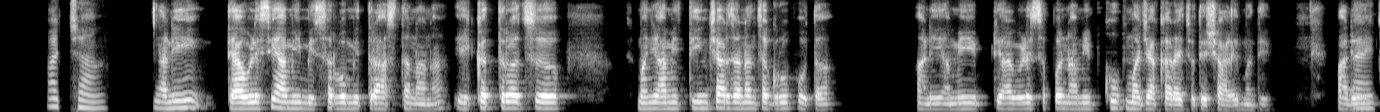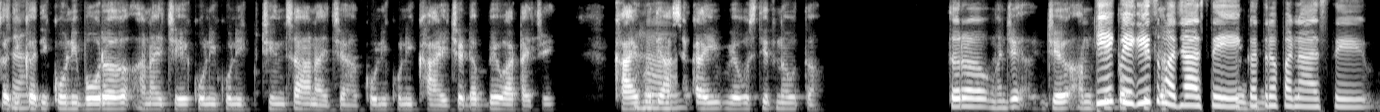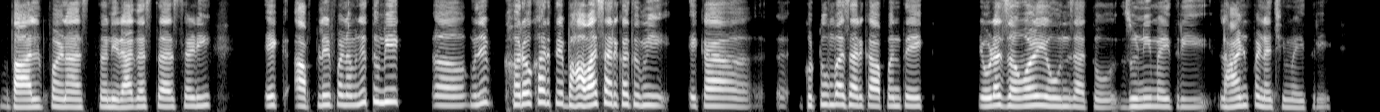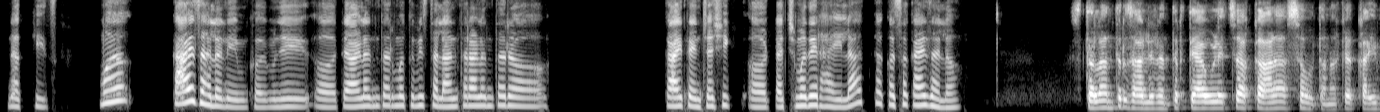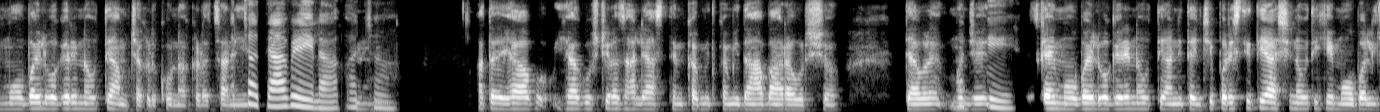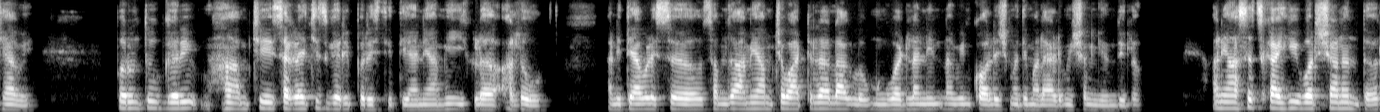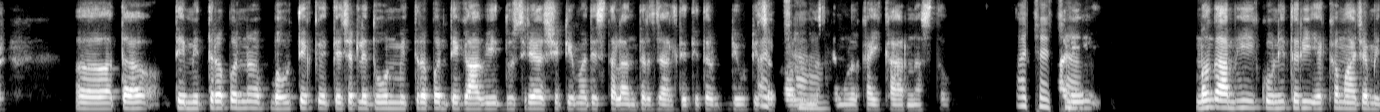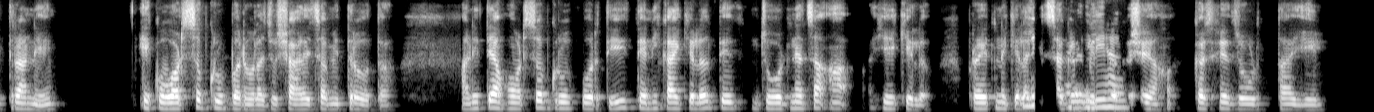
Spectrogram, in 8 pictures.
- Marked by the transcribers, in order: in English: "ग्रुप"; other background noise; in English: "टचमध्ये"; in English: "एडमिशन"; in English: "सिटीमध्ये"; in English: "ड्युटीचा प्रॉब्लेम"; in English: "ग्रुप"; in English: "ग्रुपवरती"; in English: "लिंक"
- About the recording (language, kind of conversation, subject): Marathi, podcast, जुनी मैत्री पुन्हा नव्याने कशी जिवंत कराल?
